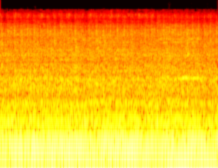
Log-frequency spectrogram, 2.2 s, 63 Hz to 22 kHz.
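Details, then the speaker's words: A-reg Vauxhall Nova 1.6 injection that had run badly, after fitting a different replacement sensor: even, steady low idle without stumbles or misses; normal idle, running cleaner. "that seems to be revving cleaner"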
